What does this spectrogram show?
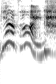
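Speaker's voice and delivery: high, loud, over-bright insistence; fake fine. Pretending to be okay afterwards.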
